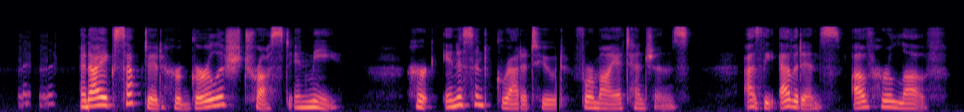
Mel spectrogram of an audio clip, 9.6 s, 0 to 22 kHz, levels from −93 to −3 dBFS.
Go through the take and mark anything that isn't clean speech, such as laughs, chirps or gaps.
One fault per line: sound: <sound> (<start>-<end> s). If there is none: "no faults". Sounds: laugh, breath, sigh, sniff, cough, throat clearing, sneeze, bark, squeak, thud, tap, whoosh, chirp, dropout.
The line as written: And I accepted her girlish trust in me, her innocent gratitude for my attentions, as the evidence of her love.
sound: laugh (0.2-0.6 s)
sound: dropout (5.6-5.6 s)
